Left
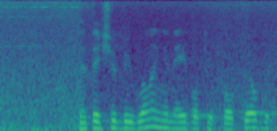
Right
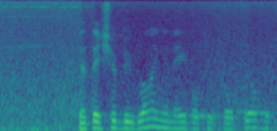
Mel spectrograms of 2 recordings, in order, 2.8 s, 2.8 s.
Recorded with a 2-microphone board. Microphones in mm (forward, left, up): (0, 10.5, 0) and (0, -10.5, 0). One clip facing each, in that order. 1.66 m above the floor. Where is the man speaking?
25° right (ahead or behind), 0.7 m; by 2.7 s 30° left (ahead or behind), 1.4 m.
